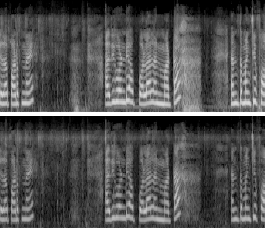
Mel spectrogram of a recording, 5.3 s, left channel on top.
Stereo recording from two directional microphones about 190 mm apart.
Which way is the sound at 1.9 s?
10° left (ahead or behind).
